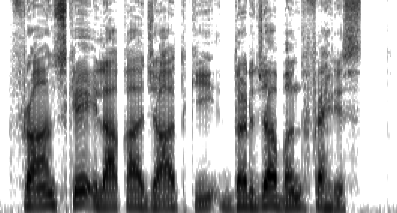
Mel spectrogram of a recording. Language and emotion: Urdu, neutral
